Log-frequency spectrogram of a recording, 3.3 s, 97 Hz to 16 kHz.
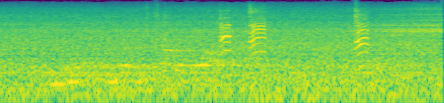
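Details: Zebra finches, parents with three juvenile young, 5 August 2022: a few short nasal honking calls, two close together, then one more a second later, over a steady rushing background noise.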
